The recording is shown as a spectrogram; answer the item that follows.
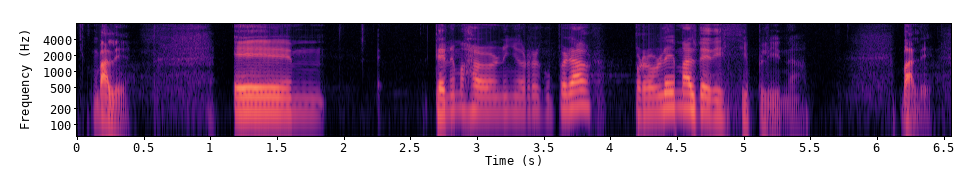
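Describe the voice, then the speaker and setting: A man speaks at a moderate pace in a fairly high pitch, with an animated tone. The sound is dry with no echo over a quiet background. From Spain, Castile and León (Valladolid). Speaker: teacher and educational speaker; teacher, speaker. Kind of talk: conference talk. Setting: stage with audience. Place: hall. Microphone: headset.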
